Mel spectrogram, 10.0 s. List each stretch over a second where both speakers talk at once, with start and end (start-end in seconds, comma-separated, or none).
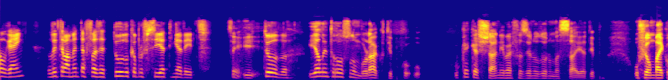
none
